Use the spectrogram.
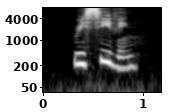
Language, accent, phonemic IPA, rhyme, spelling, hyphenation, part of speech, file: English, US, /ɹɪˈsiːvɪŋ/, -iːvɪŋ, receiving, re‧ceiv‧ing, verb / noun, En-us-receiving.ogg
- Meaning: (verb) present participle and gerund of receive; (noun) The act by which something is received; reception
